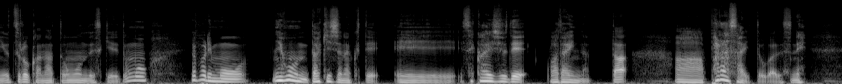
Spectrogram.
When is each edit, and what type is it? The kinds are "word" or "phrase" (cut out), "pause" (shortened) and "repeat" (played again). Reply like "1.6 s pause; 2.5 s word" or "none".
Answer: none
